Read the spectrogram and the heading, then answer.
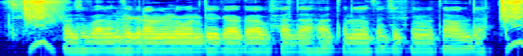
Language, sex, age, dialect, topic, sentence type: Bhojpuri, male, 25-30, Western, agriculture, question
